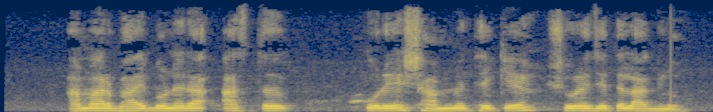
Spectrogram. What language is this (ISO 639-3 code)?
ben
